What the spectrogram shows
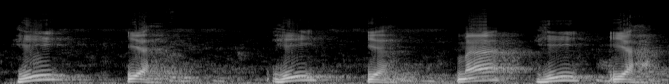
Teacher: Jadi saat haknya berbunyi, si lidah yang tengah, si lidah itu ketika kasrah tengahnya sedikit naik, hi. Sedangkan yang bagian tengah lidah itu milik huruf ya, milik huruf ya, makhrajnya tempat ya. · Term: huruf H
